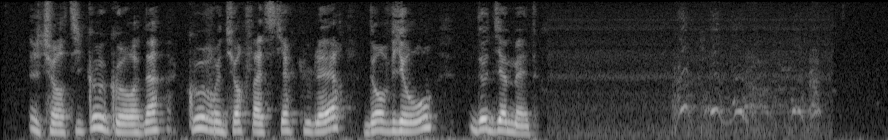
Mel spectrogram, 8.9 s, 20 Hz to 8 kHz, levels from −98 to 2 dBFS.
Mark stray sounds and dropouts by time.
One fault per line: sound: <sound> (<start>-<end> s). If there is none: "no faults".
sound: bark (6.7-8.3 s)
